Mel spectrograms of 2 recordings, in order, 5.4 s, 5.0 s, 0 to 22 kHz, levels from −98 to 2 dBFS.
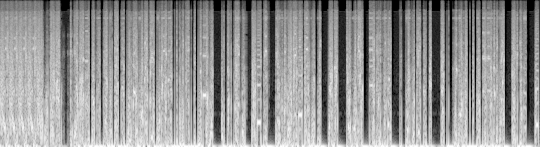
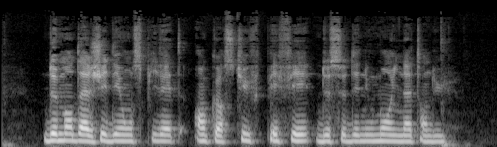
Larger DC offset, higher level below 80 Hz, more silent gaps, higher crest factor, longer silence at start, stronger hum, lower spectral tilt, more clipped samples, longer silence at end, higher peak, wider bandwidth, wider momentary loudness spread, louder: first, 10% vs under 0.1%; first, -8 dBFS vs -54 dBFS; neither; second, 2 dB vs 18 dB; about the same, 0 s vs 0.1 s; neither; second, -3.5 dB/octave vs -6.5 dB/octave; first, 30% vs under 0.1%; second, 0 s vs 0.45 s; about the same, 0 dBFS vs -2 dBFS; first, over 20 kHz vs 13.5 kHz; second, 3 LU vs 9 LU; first, -4 LUFS vs -21 LUFS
